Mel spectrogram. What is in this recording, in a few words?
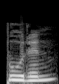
"pooran", Punjabi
